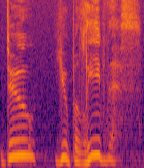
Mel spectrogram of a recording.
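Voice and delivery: slow, hushed, intimate ask; Jesus quietly asking Martha; soft searching question. Acted. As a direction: ask it gently, almost a whisper. Jesus asks Martha gently.

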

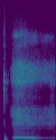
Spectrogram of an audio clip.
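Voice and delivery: soft audible intake of breath; storyteller's gasp. Acted. Storyteller awaiting the snowman's answer, soft gasp. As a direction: breathe in with mock suspense.

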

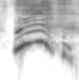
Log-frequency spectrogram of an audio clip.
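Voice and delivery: high whooping yell; excited whoop. Real, not acted. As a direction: let out a big whoop. Whoop of hype.

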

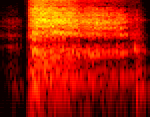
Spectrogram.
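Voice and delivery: soft, voiceless shush. A narrator's reading. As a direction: hush them with a quiet hiss of air. He silences her.

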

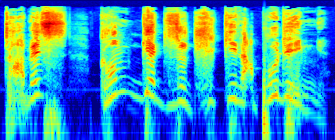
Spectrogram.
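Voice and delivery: put-on high, loud German-accented scream. Hitler-sounding man calls Thomas, screamed German accent. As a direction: bellow it in a thick German accent. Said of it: "he screamed, his thick German accent".

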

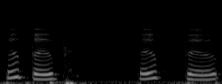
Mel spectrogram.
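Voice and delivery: normal talking voice

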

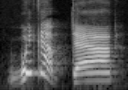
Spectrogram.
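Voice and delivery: high, bright call to a sleeping dad; eager wake-up call. Acted. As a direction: chirp it out loud to rouse him. Child wakes sleeping dad.

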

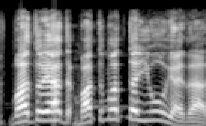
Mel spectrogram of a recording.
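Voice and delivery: mock your own Kansai slip, giggling; Kansai dialect echo. Streamer repeats own Kansai slip, laughing. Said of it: "なんで今ちょっと関西弁で言おうとしてしまったかな".

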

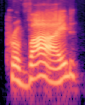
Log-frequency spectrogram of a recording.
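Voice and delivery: PROVIDE drawn out, stress on VIDE; stress on second syllable. Shown as a demonstration. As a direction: lean long and loud on the base of provide. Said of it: "it's on the base".

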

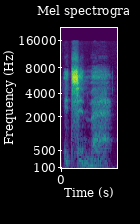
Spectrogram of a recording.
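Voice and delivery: hushed whisper while pointing. A narrator's reading. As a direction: breathe it so no one hears. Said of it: "pointing at the canopy".

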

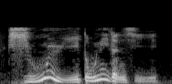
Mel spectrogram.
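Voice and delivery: ordinary delivery

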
